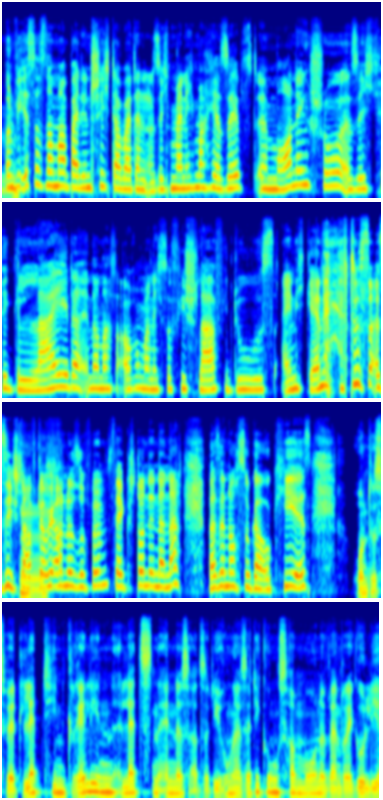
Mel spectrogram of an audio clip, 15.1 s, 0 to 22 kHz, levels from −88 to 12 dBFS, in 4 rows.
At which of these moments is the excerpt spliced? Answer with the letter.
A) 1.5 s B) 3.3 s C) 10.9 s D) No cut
C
